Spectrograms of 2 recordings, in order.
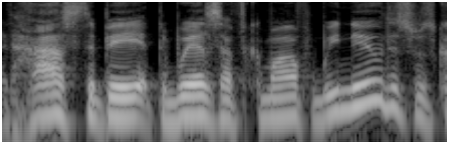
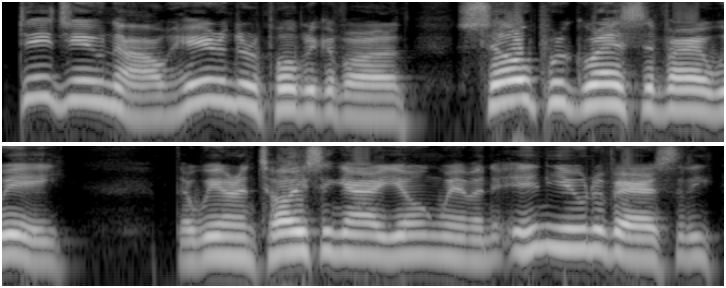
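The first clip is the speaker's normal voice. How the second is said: mock progressive promo; 5 semitones higher, 5 dB louder than usual. Mocking progressive campus promo.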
